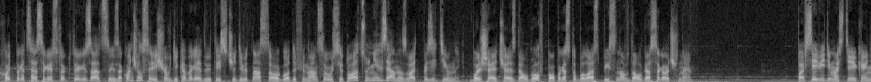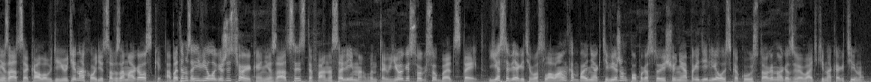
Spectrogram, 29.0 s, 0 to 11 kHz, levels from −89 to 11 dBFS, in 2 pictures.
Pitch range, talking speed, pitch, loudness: 150-210 Hz, 120 wpm, 180 Hz, -21 LUFS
